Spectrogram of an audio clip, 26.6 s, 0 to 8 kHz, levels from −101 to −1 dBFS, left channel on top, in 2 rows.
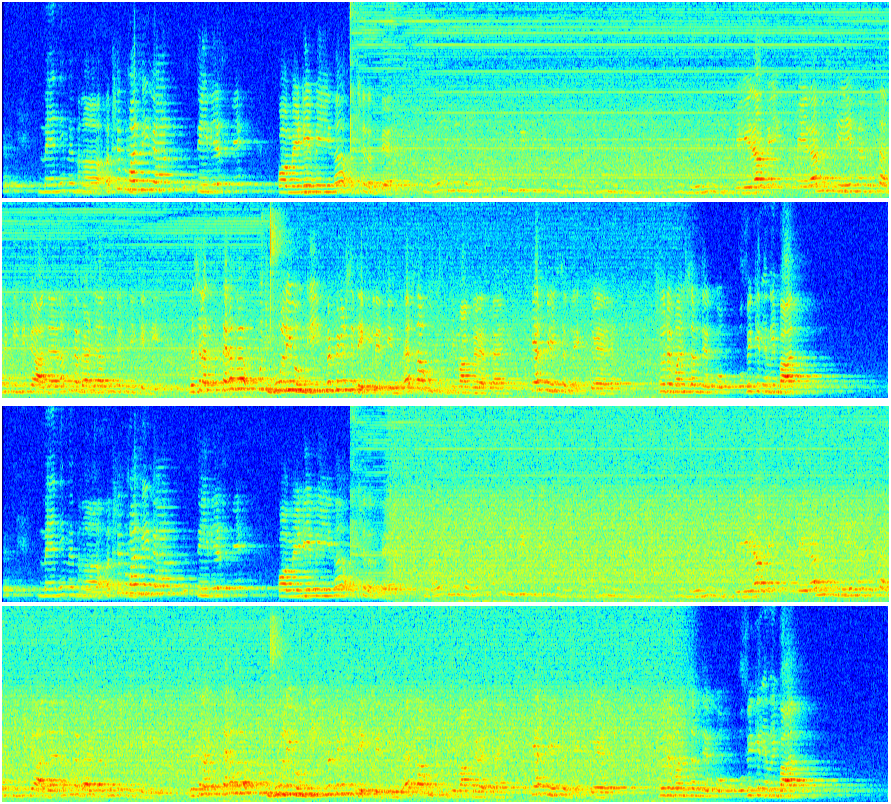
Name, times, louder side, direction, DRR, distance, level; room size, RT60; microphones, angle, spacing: voice 1, 0.3-2.3 6.3-11.4 16.5-17.0 20.3-21.3 23.1-23.4 24.5-25.1, right 1 dB, 15° right, 5 dB, 0.7 m, -36 dB
voice 2, 1.2-2.4 2.9-3.6 4.1-5.9 11.0-15.7 16.1-20.8 21.2-22.5 23.1-25.2, left 1 dB, 30° left, 3 dB, 1.4 m, -23 dB
sound 1, 4.9-17.5 18.0-18.1, left 2 dB, 70° left, 2.2 m, -39 dB
sound 2, 5.7-23.8, right 6 dB, 70° right, 0.8 m, -34 dB
11.0 x 6.5 x 7.6 m, 2.3 s
head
